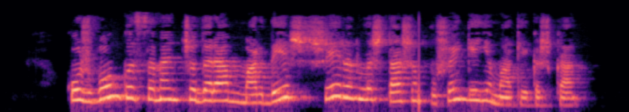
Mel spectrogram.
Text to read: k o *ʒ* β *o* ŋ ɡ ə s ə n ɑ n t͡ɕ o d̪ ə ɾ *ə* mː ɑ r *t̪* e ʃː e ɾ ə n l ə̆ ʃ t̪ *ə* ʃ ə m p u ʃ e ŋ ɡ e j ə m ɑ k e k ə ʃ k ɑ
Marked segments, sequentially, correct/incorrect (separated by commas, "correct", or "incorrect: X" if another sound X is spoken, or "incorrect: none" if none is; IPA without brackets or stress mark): correct, correct, incorrect: ɑ, incorrect: d̪, incorrect: ɑ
